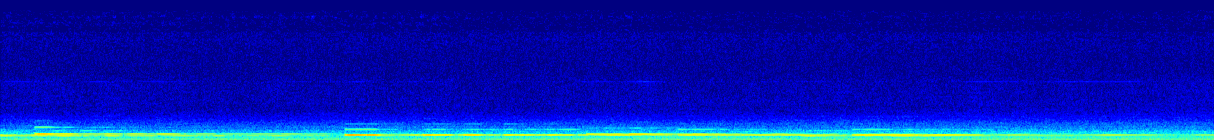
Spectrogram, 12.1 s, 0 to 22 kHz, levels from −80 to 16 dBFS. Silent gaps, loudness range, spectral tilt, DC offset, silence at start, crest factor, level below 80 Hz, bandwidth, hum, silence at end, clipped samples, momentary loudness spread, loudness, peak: none; 4 LU; -7 dB/octave; under 0.1%; 0 s; 16 dB; -46 dBFS; 17 kHz; none; 0 s; under 0.1%; 12 LU; -25 LUFS; -10 dBFS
